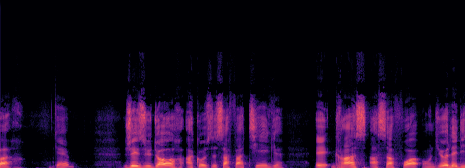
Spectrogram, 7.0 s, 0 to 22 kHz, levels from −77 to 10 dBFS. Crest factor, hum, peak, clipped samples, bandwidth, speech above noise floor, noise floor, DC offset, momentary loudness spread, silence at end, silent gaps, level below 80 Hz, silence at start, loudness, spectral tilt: 18 dB; none; 0 dBFS; under 0.1%; 12.5 kHz; 36 dB; -53 dBFS; under 0.1%; 14 LU; 0 s; none; -54 dBFS; 0 s; -18 LUFS; -4 dB/octave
